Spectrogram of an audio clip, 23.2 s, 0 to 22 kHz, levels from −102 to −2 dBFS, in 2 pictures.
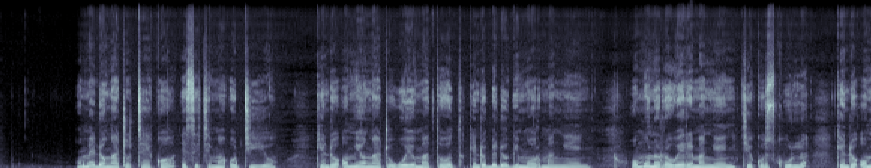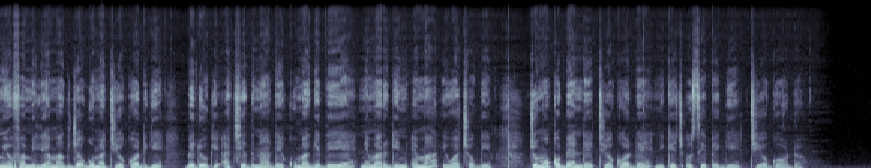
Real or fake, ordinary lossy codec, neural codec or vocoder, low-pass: fake; none; vocoder, 44.1 kHz, 128 mel bands every 512 samples, BigVGAN v2; none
